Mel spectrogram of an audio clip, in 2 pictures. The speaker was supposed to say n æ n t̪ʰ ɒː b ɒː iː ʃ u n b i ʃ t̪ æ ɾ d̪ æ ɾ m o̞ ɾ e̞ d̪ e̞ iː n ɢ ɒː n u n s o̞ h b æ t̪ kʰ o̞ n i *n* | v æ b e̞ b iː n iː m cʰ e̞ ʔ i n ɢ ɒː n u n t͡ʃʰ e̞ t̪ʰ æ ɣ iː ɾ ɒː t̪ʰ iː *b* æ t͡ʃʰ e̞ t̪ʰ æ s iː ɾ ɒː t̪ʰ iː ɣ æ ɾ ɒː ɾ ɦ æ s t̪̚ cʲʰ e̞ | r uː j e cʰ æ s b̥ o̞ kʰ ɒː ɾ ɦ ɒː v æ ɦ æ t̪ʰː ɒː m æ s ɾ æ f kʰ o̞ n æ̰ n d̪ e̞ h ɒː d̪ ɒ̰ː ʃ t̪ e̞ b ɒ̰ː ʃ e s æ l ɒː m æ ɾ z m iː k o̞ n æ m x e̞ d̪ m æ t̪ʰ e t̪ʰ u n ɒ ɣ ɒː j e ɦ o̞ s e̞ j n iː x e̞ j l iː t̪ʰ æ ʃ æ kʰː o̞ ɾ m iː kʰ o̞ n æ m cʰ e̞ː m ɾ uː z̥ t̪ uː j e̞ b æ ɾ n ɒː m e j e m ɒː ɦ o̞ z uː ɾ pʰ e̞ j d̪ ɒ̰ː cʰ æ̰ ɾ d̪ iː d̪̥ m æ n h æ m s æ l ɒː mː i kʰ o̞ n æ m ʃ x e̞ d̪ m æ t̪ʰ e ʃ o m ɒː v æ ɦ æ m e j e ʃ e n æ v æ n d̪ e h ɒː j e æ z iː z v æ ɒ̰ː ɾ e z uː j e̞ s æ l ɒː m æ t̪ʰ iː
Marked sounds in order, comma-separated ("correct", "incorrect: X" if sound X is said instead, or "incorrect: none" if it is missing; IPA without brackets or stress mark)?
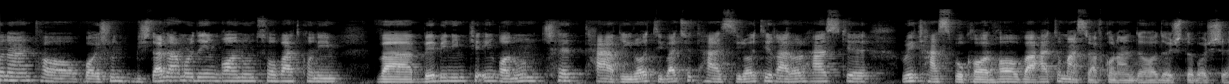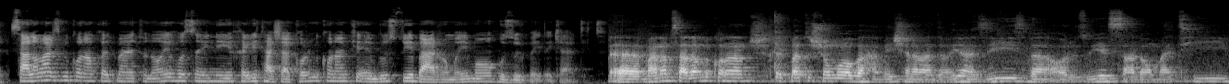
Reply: incorrect: m, incorrect: v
